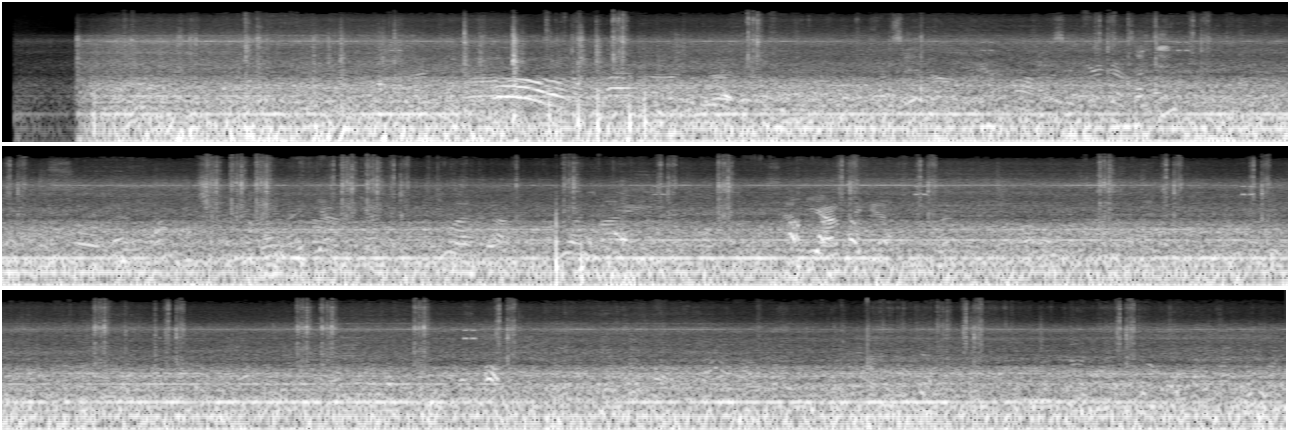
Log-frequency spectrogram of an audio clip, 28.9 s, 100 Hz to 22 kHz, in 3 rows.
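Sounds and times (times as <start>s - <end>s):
jet airliner whining drone: 0.1s - 28.9s
voices: 2.1s - 28.9s.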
